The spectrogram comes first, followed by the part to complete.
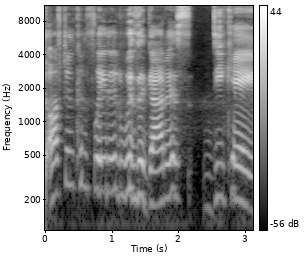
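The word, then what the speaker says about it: Dike: conflated with the goddess DK is how I'm going to pronounce it because it's spelled D I K E. DK is what we're going to say.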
